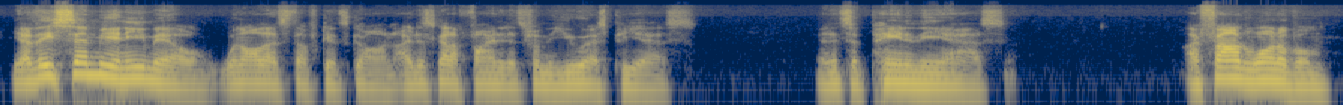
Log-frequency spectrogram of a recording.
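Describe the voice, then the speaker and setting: With lively intonation and a moderate pace, this mid-range male voice is recorded in studio quality without any echo. The speaker is a comic book seller and livestream host from Illinois, originally a Spanish speaker, who casually rambles through viewer comments and swears a bit.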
